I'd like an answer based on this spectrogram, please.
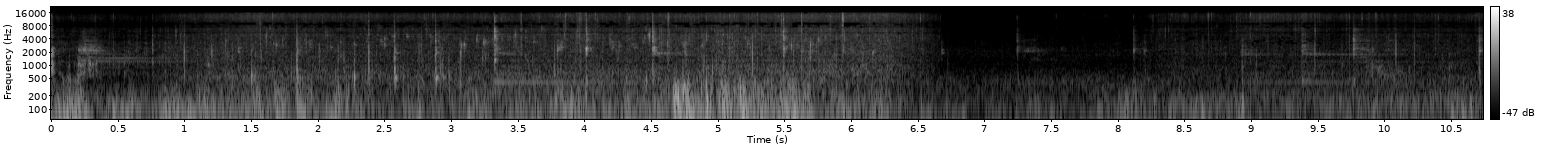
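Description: Diced raw lamb offal sizzling as it is tipped into a hot steel pan over a campfire, with a wooden spatula clicking and scraping against the pan as the pieces are stirred. The sizzle starts suddenly as the meat lands, drops away for a moment about two-thirds through, then comes back fainter.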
